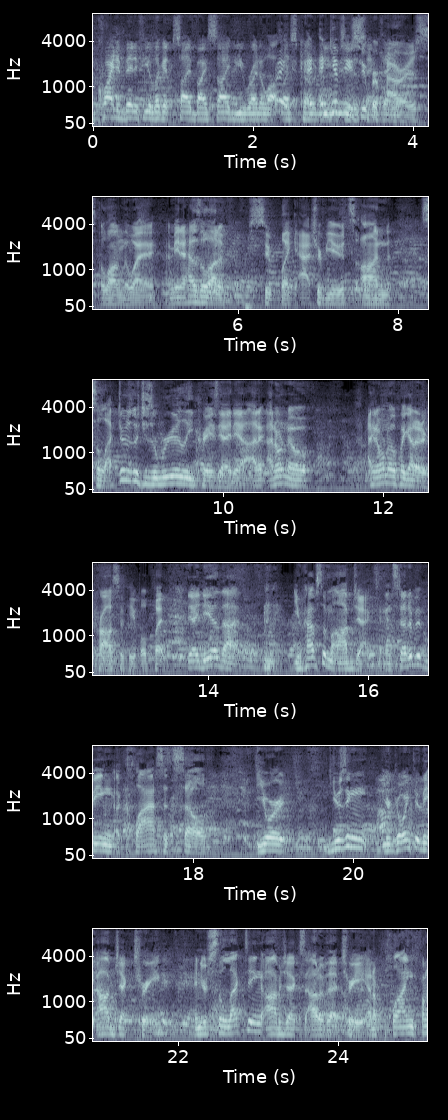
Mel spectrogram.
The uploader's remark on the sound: From the RubyFringe conference in Toronto.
